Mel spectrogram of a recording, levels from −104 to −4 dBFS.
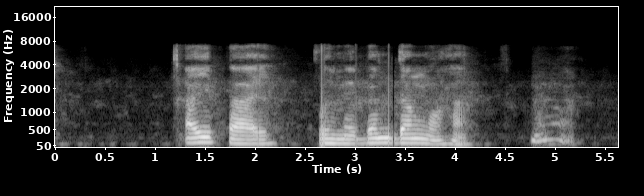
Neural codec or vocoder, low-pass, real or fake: codec, 44.1 kHz, 7.8 kbps, DAC; 7.2 kHz; fake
